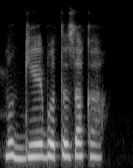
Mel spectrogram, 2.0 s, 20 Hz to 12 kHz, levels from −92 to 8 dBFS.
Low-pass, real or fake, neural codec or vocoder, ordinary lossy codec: 7.2 kHz; fake; codec, 16 kHz, 4 kbps, X-Codec, WavLM features, trained on Multilingual LibriSpeech; Opus, 32 kbps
